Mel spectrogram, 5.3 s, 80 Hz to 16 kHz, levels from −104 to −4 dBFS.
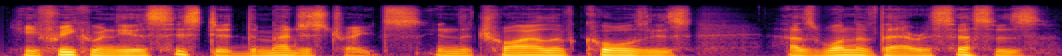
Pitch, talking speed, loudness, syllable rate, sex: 110 Hz, 170 wpm, -19 LUFS, 5.5 syllables/s, male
